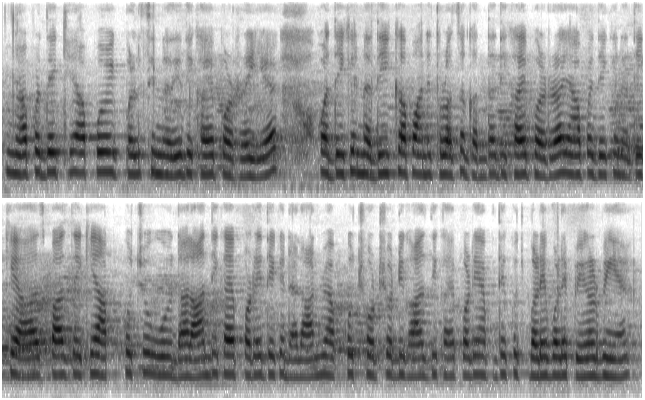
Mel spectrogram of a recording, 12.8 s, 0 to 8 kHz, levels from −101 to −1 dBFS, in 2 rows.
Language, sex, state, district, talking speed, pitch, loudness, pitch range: Hindi, female, Uttar Pradesh, Hamirpur, 255 wpm, 255 Hz, -17 LUFS, 245-270 Hz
